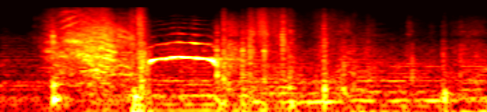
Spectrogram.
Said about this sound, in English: Later, as Marion is passing by, a maid is shot with an arrow.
